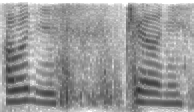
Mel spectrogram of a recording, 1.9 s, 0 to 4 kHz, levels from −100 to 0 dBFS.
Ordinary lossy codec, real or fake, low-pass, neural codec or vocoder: MP3, 32 kbps; fake; 3.6 kHz; codec, 16 kHz, 2 kbps, X-Codec, HuBERT features, trained on general audio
